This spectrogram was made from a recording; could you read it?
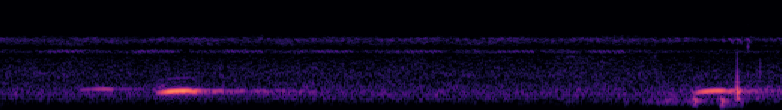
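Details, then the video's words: Flammulated Owl (Psiloscops flammeolus), western North America, at night: two low, soft single hoots about three seconds apart, over a steady high insect drone. "Flammulated Owl Hooting"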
